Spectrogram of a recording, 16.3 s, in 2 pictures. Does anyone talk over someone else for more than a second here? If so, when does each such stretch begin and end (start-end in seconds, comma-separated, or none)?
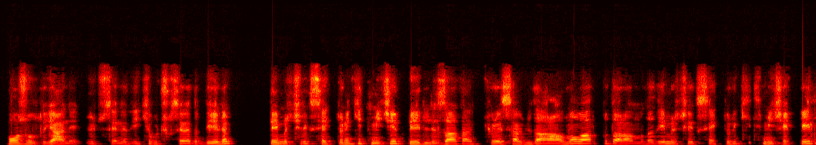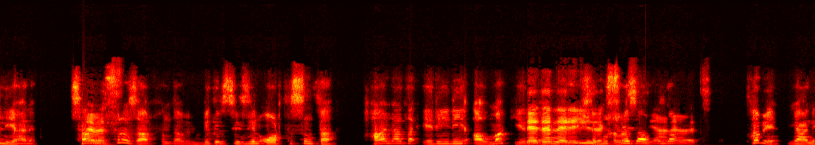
13.4-14.9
